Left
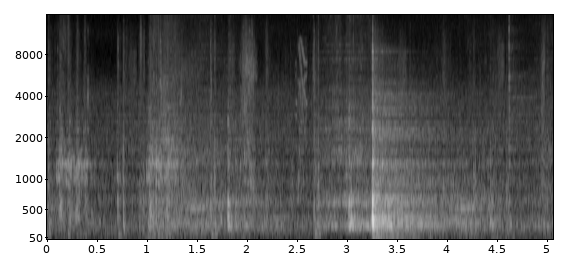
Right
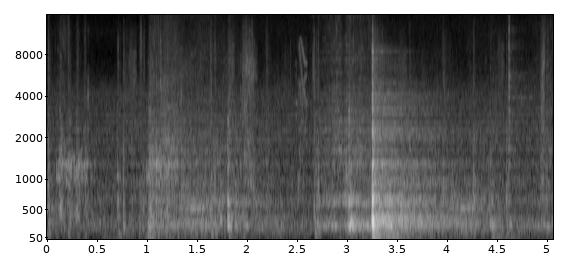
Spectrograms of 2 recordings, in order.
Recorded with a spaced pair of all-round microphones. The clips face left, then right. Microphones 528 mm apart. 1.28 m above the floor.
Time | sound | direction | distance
1.0 | a drawer | 20° right (ahead or behind) | 0.9 m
